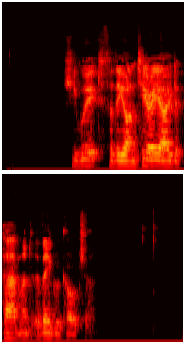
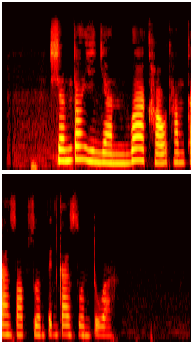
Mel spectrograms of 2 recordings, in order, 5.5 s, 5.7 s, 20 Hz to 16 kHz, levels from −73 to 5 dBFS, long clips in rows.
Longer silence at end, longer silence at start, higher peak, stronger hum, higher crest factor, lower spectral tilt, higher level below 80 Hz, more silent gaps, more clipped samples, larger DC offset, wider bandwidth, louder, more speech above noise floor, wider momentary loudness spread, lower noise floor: first, 1.35 s vs 1.2 s; first, 0.95 s vs 0.45 s; second, -10 dBFS vs -2 dBFS; neither; about the same, 22 dB vs 20 dB; about the same, -4 dB/octave vs -5 dB/octave; second, -78 dBFS vs -56 dBFS; neither; neither; first, 0.3% vs under 0.1%; about the same, 10 kHz vs 11 kHz; second, -28 LUFS vs -20 LUFS; first, 54 dB vs 41 dB; about the same, 14 LU vs 15 LU; first, -84 dBFS vs -61 dBFS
